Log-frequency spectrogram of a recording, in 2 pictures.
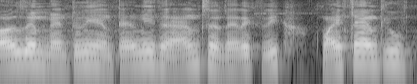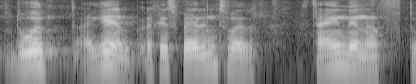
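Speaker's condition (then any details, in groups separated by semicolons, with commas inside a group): Cerebral palsy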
